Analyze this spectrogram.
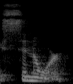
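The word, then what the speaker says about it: señor: before you don't say senor right how do you say this word senor right Senor n so it's got a it sounds like it's got a y in it Senor right it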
